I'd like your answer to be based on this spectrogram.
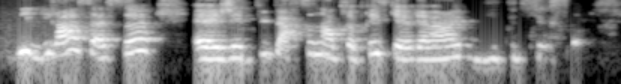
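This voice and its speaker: With a Quebec accent, a woman speaks at a fairly quick pace in a high pitch. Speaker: business owner. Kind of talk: presentation. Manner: fast.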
